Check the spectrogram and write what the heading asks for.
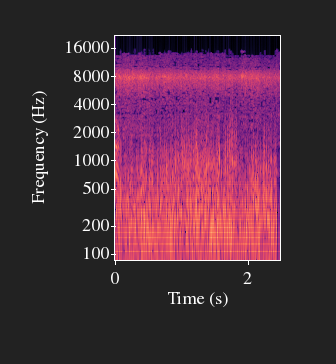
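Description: Strong wind blowing across the microphone: a loud, steady rush of noise heaviest in the low end.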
